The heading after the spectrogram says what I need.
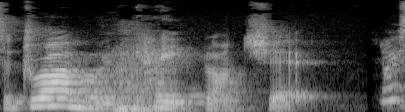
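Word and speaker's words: Blanchett: the Rings how did you say her name Blanchet Blanchet thank you I was saying it it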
